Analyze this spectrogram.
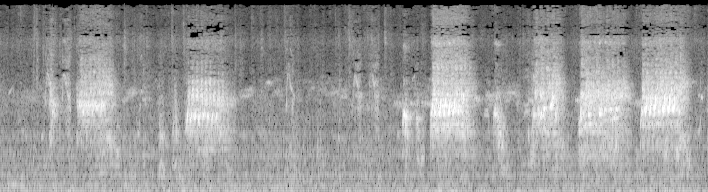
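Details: Caged Cochin chickens on a farm making repeated loud, raspy squawking calls about every second, overlapping, with a steady background hum.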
